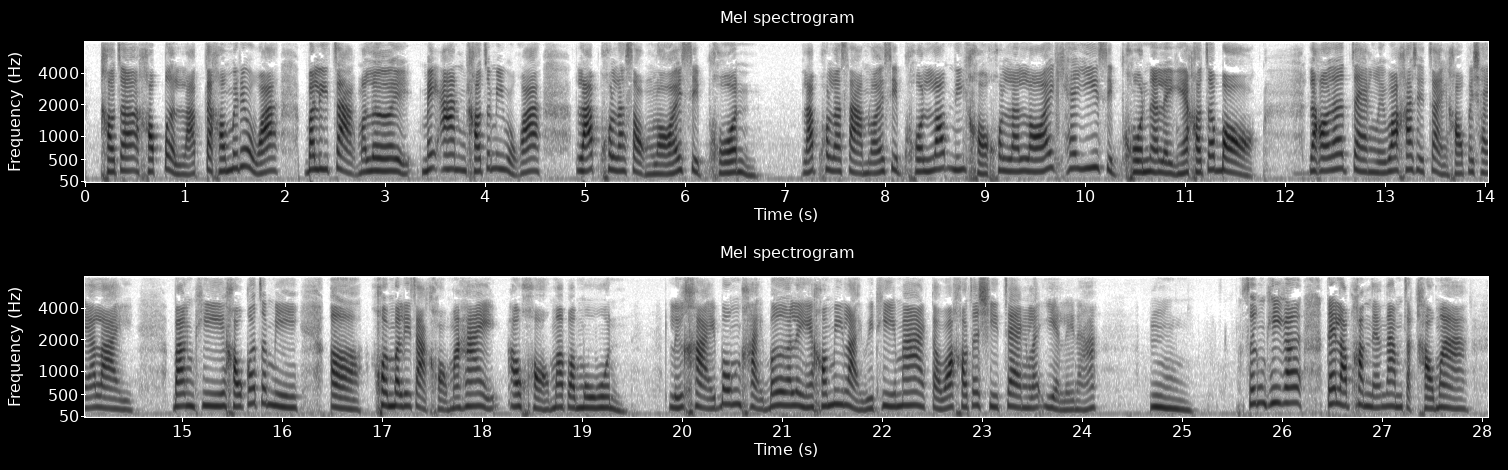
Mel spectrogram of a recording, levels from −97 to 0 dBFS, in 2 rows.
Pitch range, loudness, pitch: 225-275 Hz, -18 LUFS, 255 Hz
